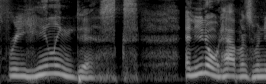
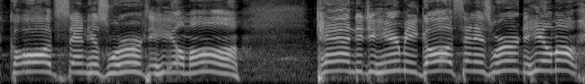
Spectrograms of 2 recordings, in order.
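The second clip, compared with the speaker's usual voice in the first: slow, loud, higher, hammering each word; insistent shout; 5 semitones higher, 6 dB louder, slower than usual. Retold or imitated. Pressing Ken over and over, a slow insistent shout. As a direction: drive it into her like a dog on a bone. I was like a dog. I kept on going at it.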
